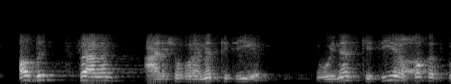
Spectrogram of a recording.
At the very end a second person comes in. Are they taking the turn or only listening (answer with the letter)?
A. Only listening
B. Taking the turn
A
